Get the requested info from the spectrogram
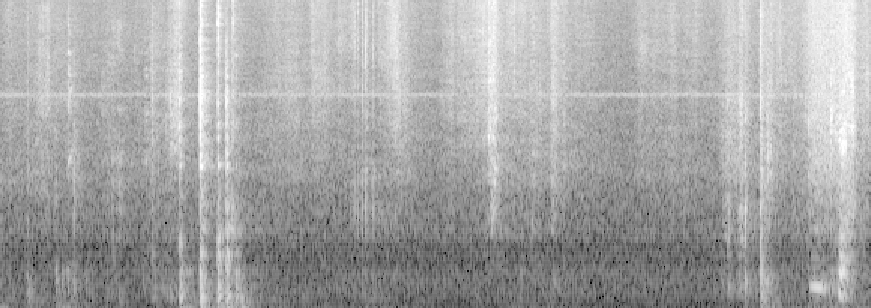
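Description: Tabletop hand press setting metal eyelets in corset fabric: a few sharp clicks and clunks, the loudest cluster about two seconds in, with soft fabric rustling between strokes.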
